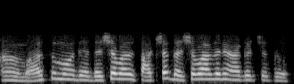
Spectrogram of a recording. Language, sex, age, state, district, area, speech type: Sanskrit, male, 30-45, Karnataka, Vijayapura, urban, conversation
